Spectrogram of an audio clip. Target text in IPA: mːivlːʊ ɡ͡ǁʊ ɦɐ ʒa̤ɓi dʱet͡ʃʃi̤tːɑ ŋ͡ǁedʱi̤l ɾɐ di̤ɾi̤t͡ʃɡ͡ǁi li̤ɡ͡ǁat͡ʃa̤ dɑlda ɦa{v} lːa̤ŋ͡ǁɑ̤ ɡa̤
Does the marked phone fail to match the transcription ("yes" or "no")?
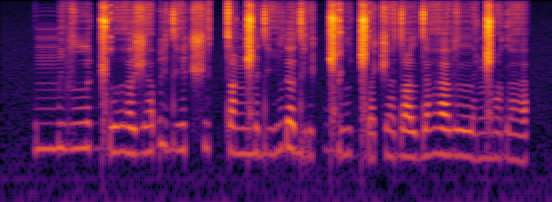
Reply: no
